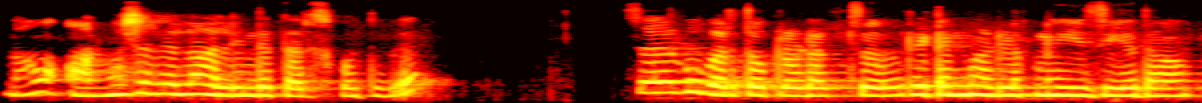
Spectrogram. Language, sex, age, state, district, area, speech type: Kannada, female, 18-30, Karnataka, Gulbarga, urban, spontaneous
